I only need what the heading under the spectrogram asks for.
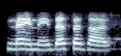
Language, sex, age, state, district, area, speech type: Urdu, female, 18-30, Uttar Pradesh, Gautam Buddha Nagar, rural, conversation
